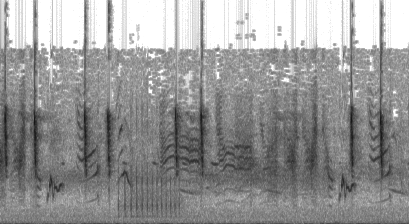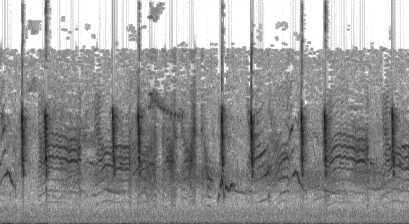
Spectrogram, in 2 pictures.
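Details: Zitting cisticola, also called streaked fantail warbler, giving sharp high clicks and repeated buzzy phrases over a busy background of other birds and a brief insect-like buzz.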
